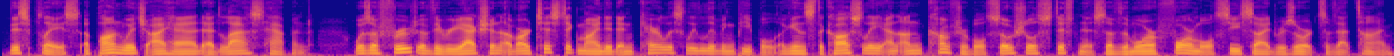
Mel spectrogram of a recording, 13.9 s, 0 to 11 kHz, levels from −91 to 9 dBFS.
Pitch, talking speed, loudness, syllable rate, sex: 105 Hz, 165 wpm, -19 LUFS, 4.7 syllables/s, male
